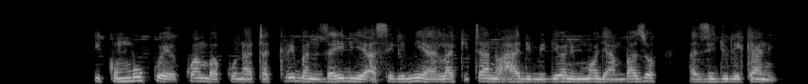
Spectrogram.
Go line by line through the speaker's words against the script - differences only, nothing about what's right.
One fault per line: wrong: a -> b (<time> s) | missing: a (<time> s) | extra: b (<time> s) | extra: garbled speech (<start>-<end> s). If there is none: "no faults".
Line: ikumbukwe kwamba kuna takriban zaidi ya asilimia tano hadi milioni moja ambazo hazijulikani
extra: laki (4.4 s)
